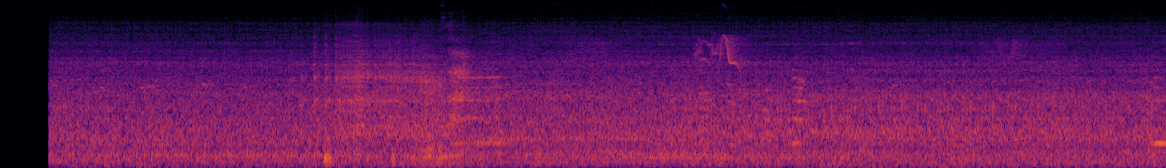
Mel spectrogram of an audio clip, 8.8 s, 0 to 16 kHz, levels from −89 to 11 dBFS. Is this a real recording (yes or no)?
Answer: no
